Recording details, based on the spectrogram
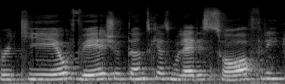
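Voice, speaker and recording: A high-pitched woman at a fairly slow pace with monotone, flat intonation, plus light background noise and audible room echo. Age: young. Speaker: beauty pageant contestant. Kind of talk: casual interview. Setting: studio. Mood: polite, warm. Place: studio.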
